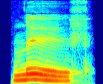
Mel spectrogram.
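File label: "naomh", Scottish Gaelic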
